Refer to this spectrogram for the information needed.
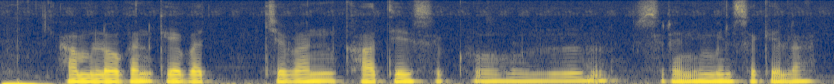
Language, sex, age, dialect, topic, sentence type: Magahi, male, 18-24, Western, banking, question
